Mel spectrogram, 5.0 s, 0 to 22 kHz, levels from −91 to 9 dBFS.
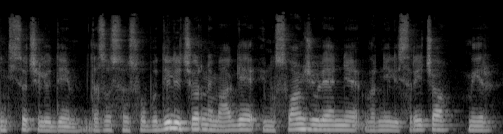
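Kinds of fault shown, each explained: MP2 compression: The speech has likely passed through an MPEG Layer II encoder starved of bits, which fits a rate of about 80 kbps. With so little to share among its 32 sub-bands, the encoder shuts off the top bands entirely, leaving nothing above 15.1 kHz, and quantises the remaining bands coarsely. The result is a dulled top end and a plainly audible gurgling, grainy distortion that runs through the whole clip.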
